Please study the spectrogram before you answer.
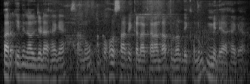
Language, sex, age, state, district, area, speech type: Punjabi, male, 45-60, Punjab, Jalandhar, urban, spontaneous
